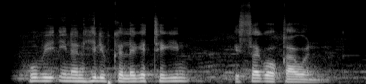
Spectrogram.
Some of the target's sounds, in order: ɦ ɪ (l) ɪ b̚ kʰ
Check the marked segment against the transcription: correct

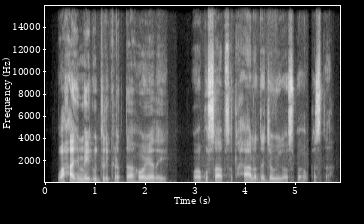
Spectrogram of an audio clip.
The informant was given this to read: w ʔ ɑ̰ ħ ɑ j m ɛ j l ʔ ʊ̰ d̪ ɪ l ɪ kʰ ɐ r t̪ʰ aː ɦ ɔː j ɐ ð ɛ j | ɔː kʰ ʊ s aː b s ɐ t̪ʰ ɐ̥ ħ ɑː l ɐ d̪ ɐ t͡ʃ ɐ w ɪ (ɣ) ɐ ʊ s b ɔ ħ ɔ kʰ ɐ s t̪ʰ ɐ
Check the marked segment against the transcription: correct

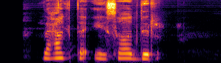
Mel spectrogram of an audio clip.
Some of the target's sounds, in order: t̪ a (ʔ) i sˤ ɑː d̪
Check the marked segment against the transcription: correct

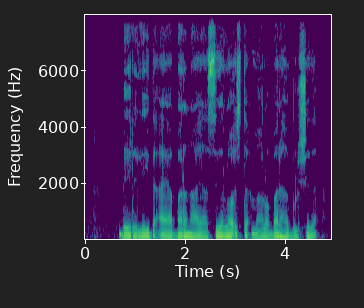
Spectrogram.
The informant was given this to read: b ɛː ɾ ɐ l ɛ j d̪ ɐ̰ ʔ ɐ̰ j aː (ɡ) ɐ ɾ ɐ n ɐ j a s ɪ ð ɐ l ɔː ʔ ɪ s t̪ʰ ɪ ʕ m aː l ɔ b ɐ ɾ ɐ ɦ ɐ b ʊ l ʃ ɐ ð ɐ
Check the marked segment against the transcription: incorrect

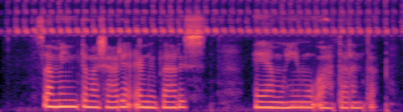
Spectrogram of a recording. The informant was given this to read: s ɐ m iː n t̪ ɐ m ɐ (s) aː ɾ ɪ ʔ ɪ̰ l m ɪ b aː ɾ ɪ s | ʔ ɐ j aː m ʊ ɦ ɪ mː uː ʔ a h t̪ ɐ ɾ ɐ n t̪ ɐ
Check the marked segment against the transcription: incorrect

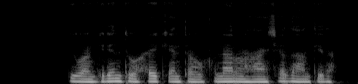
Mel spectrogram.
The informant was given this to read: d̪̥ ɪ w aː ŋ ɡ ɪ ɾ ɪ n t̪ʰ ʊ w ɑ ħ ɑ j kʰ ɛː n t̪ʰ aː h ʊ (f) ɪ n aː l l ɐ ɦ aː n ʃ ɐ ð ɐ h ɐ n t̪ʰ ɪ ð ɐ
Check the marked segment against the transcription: correct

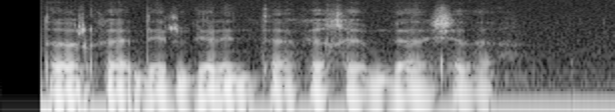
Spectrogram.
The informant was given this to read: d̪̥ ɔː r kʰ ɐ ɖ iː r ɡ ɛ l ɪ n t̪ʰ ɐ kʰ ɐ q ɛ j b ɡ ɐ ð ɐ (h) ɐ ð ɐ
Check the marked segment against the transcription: incorrect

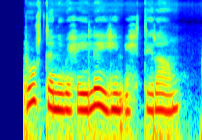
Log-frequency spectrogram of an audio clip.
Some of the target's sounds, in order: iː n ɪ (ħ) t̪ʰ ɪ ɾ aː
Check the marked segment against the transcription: correct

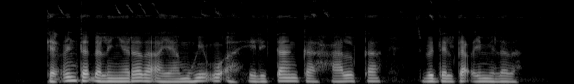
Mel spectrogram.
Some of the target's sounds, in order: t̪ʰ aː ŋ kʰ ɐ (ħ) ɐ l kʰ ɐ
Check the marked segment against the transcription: correct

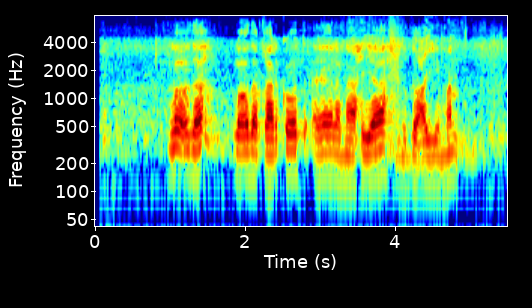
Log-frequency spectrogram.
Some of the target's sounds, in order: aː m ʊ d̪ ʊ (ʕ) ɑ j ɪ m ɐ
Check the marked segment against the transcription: correct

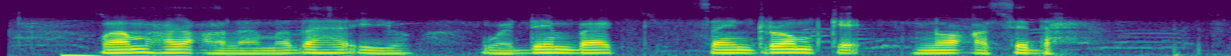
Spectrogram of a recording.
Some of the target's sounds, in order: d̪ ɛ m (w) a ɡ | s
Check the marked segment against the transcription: incorrect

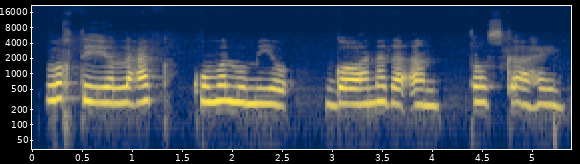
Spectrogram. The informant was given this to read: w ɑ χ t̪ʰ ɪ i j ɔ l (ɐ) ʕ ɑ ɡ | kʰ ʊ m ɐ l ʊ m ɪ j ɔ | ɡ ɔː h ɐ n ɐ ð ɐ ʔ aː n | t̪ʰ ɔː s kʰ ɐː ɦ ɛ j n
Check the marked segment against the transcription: incorrect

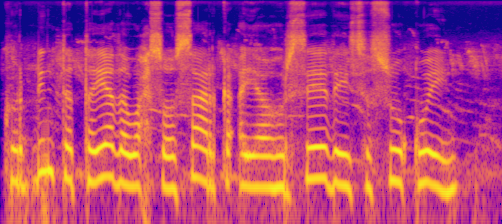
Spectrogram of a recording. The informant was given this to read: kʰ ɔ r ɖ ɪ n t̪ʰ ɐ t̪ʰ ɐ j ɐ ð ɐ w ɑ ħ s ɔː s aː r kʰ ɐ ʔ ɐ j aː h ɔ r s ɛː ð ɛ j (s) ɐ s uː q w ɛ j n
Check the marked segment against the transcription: correct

